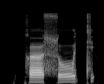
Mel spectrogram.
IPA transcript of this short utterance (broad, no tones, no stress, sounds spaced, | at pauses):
k œ s u tʲ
